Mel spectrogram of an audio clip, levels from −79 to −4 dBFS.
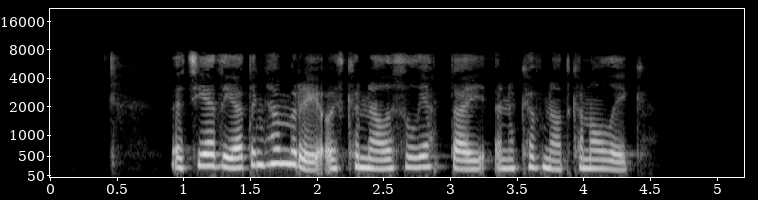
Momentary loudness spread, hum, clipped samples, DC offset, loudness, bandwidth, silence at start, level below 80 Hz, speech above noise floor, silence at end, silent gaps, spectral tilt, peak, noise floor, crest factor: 7 LU; none; under 0.1%; under 0.1%; -23 LUFS; 8 kHz; 0.45 s; -64 dBFS; 59 dB; 0.9 s; none; -5.5 dB/octave; -8 dBFS; -81 dBFS; 14 dB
